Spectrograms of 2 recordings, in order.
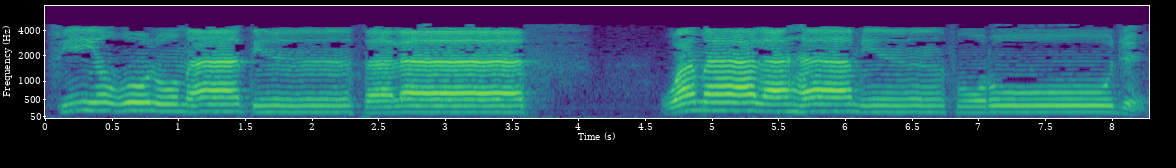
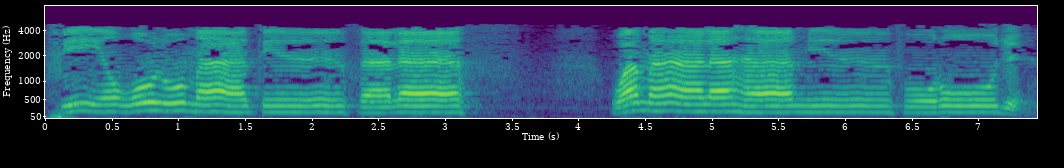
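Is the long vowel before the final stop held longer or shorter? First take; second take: longer; shorter. First: The final long vowel is held very long. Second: The final long vowel is held moderately long. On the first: "atau enam harakat" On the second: "mad harakat"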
